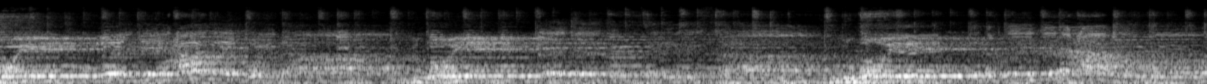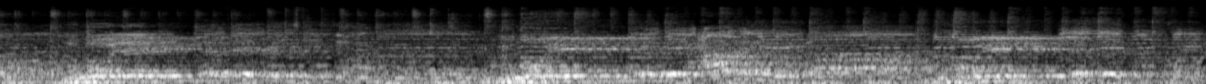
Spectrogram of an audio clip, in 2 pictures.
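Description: Eritrean Catholic mezmur: a choir singing a hymn in short phrases that repeat about every two seconds.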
